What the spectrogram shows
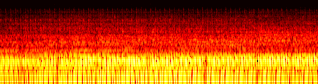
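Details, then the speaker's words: Antique small tractor engine at cold start, possibly over-fueled: uneven, lumpy idle with irregular stumbling firing pulses; fussy rough running, cause not evident. "Come on, little pony. Come on. Man. This thing is gonna be fussy."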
